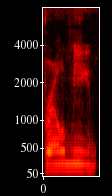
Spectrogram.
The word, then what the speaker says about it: bromine: So even though this is spelled I-N-E, we still pronounce it fluorine, chlorine, bromine, iodine. This way it's different from fluoride, chloride, bromide, iodide.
